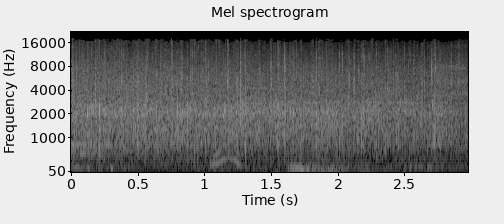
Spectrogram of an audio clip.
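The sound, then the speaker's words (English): A church audience applauds the announcement of a new full-time director of women's ministry, a steady, dense wash of clapping that holds at a constant level for the full three seconds, with a brief murmur of voices underneath. “Now would be a good time to applaud.”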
